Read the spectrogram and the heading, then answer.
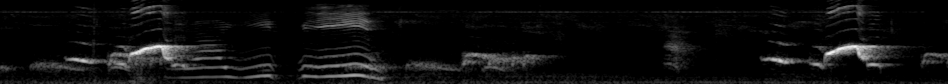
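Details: Golden black-naped oriole delivering gacor dor jonbreak song as a tutor for young birds: several varied phrases of rising whistles, buzzy slurs and harsh rasping notes, the loudest bursts about five seconds apart.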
